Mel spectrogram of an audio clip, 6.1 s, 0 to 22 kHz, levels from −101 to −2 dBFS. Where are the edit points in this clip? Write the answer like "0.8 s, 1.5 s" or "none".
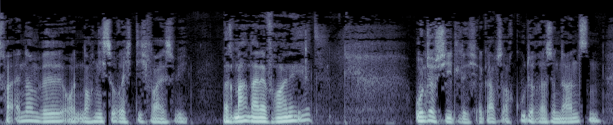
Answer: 4.8 s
